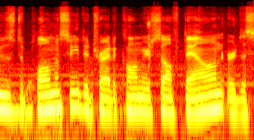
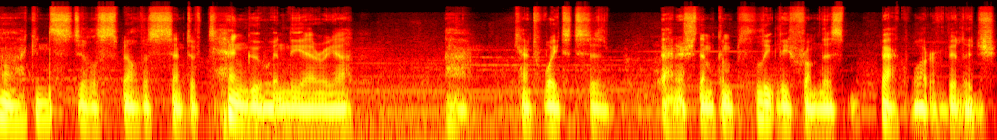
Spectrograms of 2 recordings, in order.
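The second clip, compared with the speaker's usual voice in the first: muttering under breath, lower and quieter; 8 semitones lower, 5 dB quieter than usual. Narrating a scene, voicing a woman the listeners overhear, muttering under her breath. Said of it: "You hear her mutter under her breath".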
